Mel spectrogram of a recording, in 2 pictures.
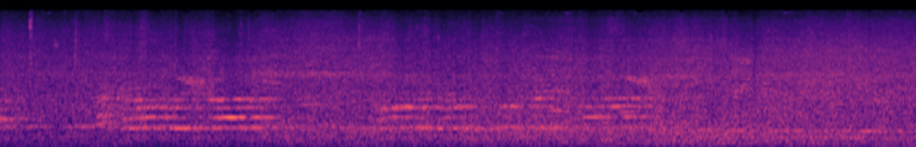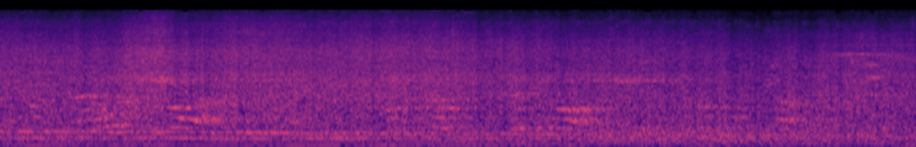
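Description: Many footsteps shuffle on a hard floor.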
